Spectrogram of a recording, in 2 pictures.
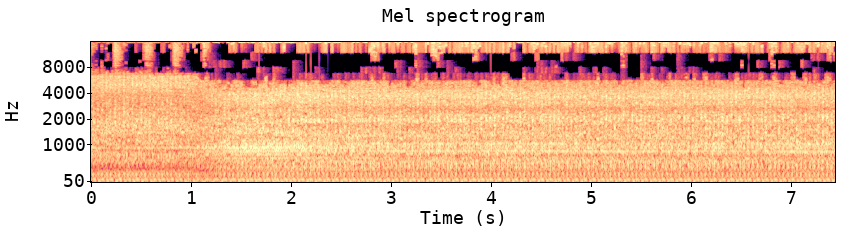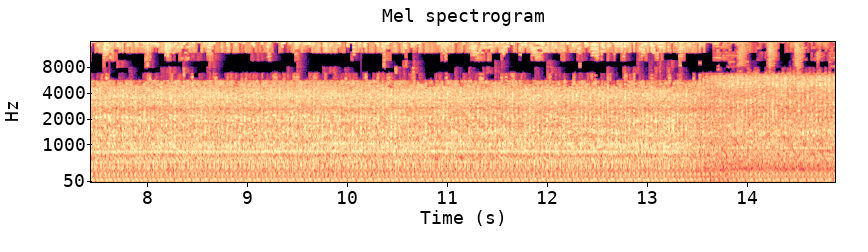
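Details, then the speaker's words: Craftsman LTS 2000 19.5 hp riding lawn mower after carburetor and belt change: single-cylinder engine holds one fast, steady drone with even pulses, never dropping back; stuck running at high speed. "but it's only running at one Speed high speed so I need to get that check"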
